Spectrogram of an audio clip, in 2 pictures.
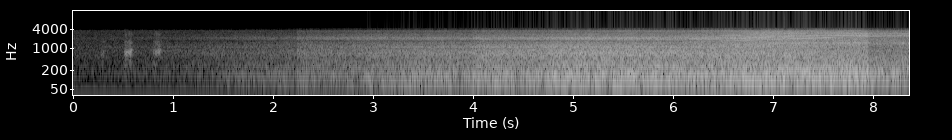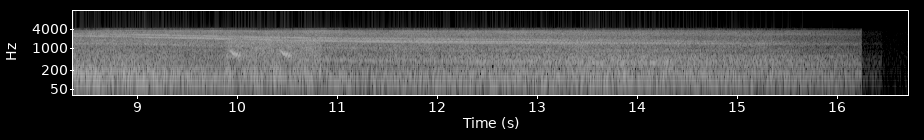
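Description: A jet airliner landing: its engines roar up from quiet to a loud, sustained rumble with high whining turbine tones sliding overhead, holding steady for several seconds before cutting off abruptly.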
